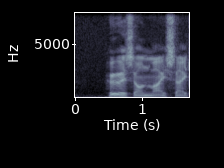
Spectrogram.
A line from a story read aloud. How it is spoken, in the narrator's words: he called out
